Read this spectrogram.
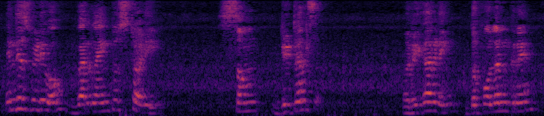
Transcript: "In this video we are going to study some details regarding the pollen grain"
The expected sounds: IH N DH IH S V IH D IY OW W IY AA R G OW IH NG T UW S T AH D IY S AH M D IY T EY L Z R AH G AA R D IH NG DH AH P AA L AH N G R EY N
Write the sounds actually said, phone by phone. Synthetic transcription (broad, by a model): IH N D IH S V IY D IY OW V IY AA R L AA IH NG T UW S T AH D IY S AH M D IY T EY L S R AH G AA R D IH NG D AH F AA L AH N G R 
